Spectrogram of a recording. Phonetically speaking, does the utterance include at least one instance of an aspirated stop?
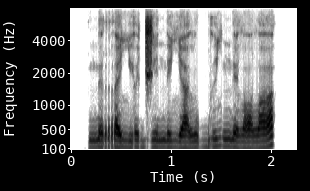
no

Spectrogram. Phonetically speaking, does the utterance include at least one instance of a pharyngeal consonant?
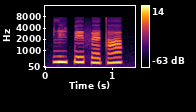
no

